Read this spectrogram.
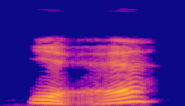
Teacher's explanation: yě carries the falling rising tone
